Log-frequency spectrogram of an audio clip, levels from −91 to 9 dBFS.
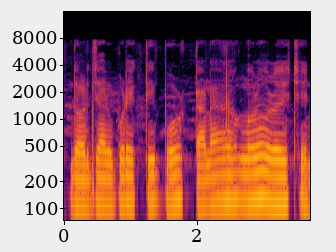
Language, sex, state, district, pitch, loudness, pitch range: Bengali, male, West Bengal, Cooch Behar, 115 Hz, -14 LUFS, 110-120 Hz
